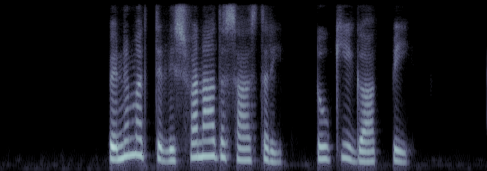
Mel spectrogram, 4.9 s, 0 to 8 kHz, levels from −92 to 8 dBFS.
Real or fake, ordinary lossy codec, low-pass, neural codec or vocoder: fake; AAC, 48 kbps; 7.2 kHz; codec, 24 kHz, 0.9 kbps, WavTokenizer, large speech release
